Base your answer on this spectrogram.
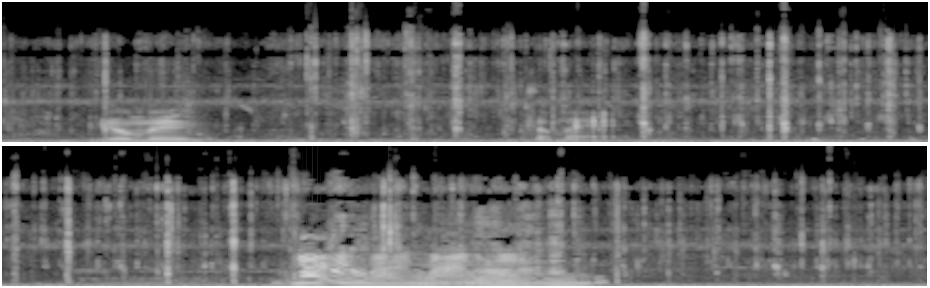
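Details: Otters at their mealtime with mullets back on the menu: one short squeal early on, then a long, loud, wavering harmonic squeal lasting over a second, amid faint rustling and clicks.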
